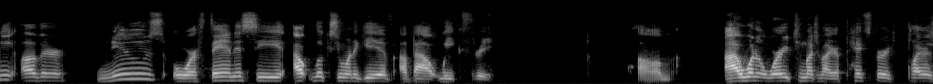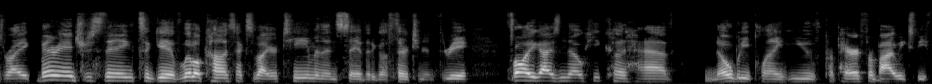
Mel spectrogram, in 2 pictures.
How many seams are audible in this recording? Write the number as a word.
three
